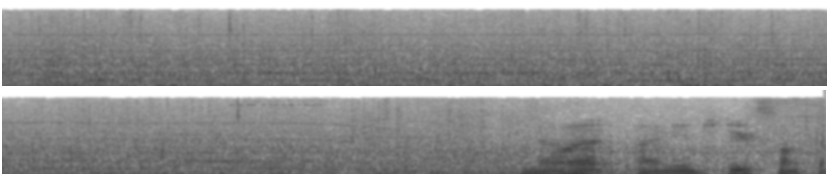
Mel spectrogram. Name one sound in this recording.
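Tyres crunch over loose gravel and rocks.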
